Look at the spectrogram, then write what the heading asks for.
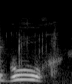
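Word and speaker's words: Buch: ये लिखा है CH, इससे पहले क्या आ गया, U, क्या आ गया, U। तो अब ये CH कैसा साउंड देगा दोस्तों, खा का साउंड देगा। कैसा साउंड देगा, खा का साउंड देगा। ठीक है ना। तो इसको पढ़ेंगे बूख, बूख, बूख।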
